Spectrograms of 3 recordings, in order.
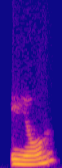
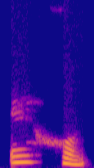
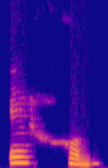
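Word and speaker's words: えほん: Ho pero sepan que la h en el japonés No es muda como en el español sino que se pronuncia como una J al igual que en el inglés Sí entonces no es eon sino que es ejon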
